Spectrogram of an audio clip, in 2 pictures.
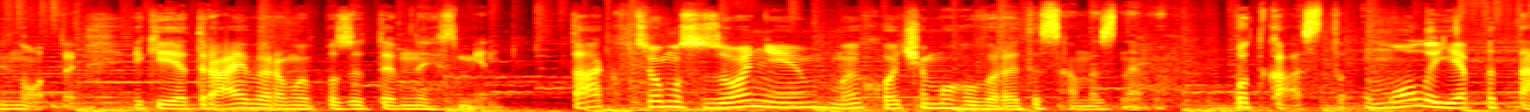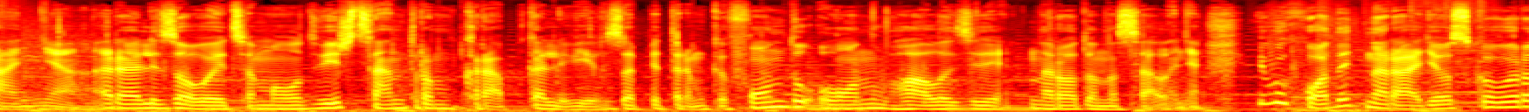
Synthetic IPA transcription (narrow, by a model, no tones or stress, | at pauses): ilʲnɔ̰t̪ɪ̰jɐkʲijɛd̪ɾɑjʋeɾɔmɪpɔzɪt̪ɪwnɪɣz̥ʲmʲḭn | t̪ɑkw̥t͡sʲɔmʊsezɔnʲimɪxɔt͡ʃemɔɦɔʋɔɾɪt̪ɪsɑmɛznɪ̰mɪpɔd̪kɑ̰st̪umɔlˠʊjɛpɪt̪ɑ̰nʲːɐ̰ɾʔeɐlʲizɔʋʊjet͡sʲːɐmɔlˠɔd̪ʲʋʲiʃt̪sɛnt̪ɾɔmkɾɑ̰pkɐlʲʋʲiwzɐpʲid̪̚t̪ːɾɪmkɪfɔnd̪ʊʔɔɔnwɦɑlˠɐzʲinɐɾɔd̪ɔnɐsɛ̰lˠḛnʲːɐ̰ | iʋɪxɔd̪ɪt̚ʲnɐɾɑdʲiɔskɔʋɔɾ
